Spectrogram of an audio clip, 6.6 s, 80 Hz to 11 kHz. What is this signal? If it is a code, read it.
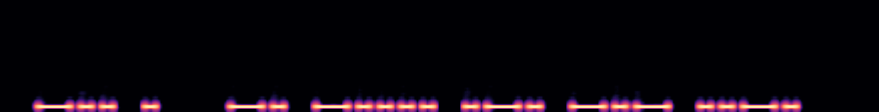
Morse code, heard as a keyed tone, about 15 wpm, 700 Hz. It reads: DE N6RKF
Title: USA Callsign DE Callsign - 5 Characters - 15wpm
